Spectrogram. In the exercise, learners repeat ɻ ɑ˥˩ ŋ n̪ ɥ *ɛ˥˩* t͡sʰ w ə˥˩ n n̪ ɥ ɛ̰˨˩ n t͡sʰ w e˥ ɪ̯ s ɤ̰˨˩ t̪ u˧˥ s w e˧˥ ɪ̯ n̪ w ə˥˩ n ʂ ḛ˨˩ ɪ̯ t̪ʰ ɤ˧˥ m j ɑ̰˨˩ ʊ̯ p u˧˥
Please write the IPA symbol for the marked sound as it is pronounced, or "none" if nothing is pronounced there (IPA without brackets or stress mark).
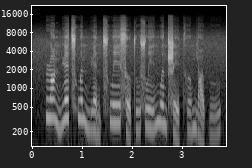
ɛ˥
